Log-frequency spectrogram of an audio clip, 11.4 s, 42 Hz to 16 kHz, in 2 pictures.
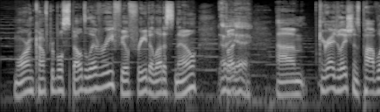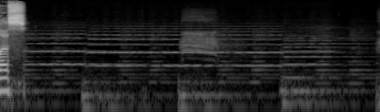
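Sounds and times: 
speech: 0:00.2 - 0:06.2
crow cawing: 0:08.4 - 0:09.2.

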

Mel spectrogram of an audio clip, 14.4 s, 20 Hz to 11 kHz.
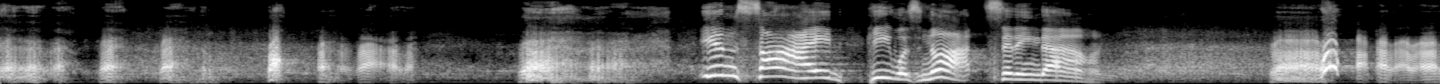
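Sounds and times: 
person imitating an agitated dog with growls and snarling barks: 0:00.0 - 0:02.2, 0:03.2 - 0:04.2, 0:05.2 - 0:06.7, 0:12.7 - 0:14.3
laughter: 0:00.0 - 0:08.3, 0:10.9 - 0:14.3
speech: 0:07.4 - 0:11.1.

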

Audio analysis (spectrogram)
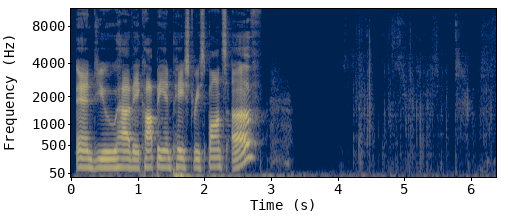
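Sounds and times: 
speech: 0:00.1 - 0:02.9
paper rustling and crinkling: 0:03.6 - 0:06.3.

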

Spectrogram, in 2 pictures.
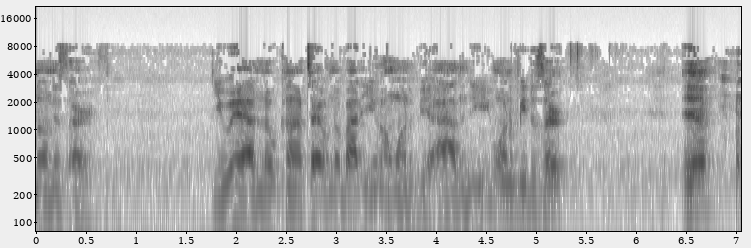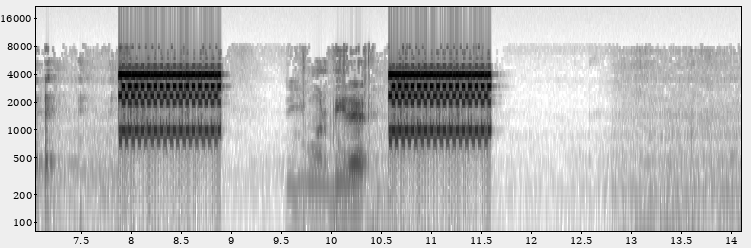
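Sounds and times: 
speech: 0:00.0 - 0:00.9, 0:01.8 - 0:05.5, 0:06.4 - 0:07.4, 0:09.6 - 0:10.6
mobile phone ringing: 0:07.9 - 0:09.0, 0:10.6 - 0:11.7.

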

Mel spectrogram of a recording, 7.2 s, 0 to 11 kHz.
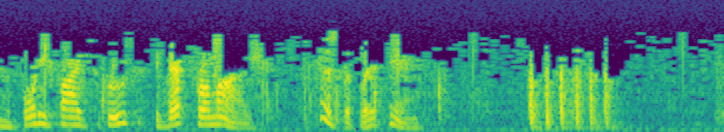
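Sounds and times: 
speech: 0:00.2 - 0:04.3
knocking on a door: 0:05.3 - 0:06.2.

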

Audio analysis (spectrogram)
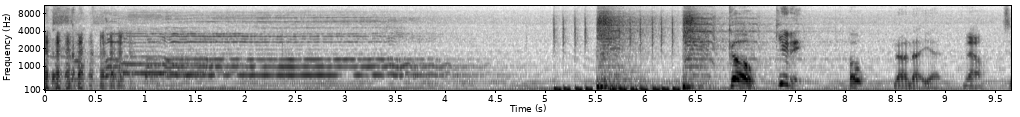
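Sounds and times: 
laughter: 0:00.0 - 0:01.6
sustained synth chords: 0:00.0 - 0:09.6
Roland 909 drum machine beat: 0:05.1 - 0:06.8
speech: 0:06.9 - 0:09.6.

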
